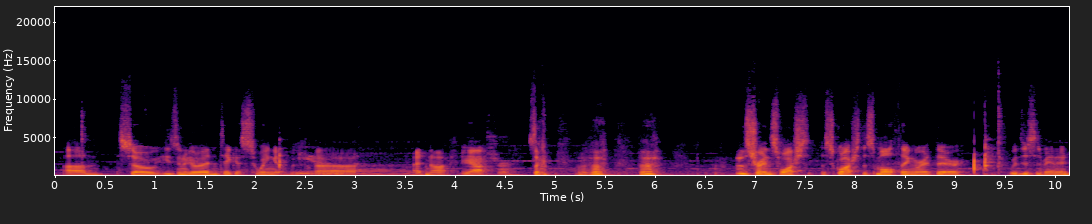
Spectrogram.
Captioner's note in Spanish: murmullos de pánico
